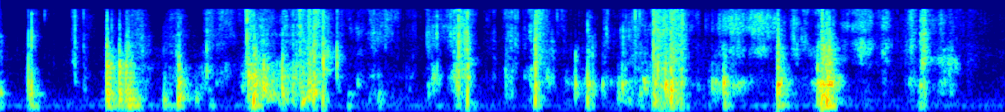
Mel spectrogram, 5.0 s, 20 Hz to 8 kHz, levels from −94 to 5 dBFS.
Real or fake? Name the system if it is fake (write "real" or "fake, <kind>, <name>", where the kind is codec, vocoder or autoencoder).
real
